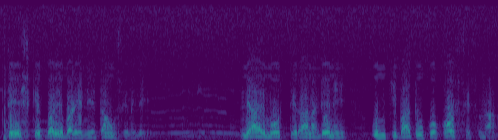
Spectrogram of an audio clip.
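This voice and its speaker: A man giving a measured, formal documentary narration, heard from an old worn tape recording. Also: fairly low pitch, expressive, narrow, tinny audio, faint music behind.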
